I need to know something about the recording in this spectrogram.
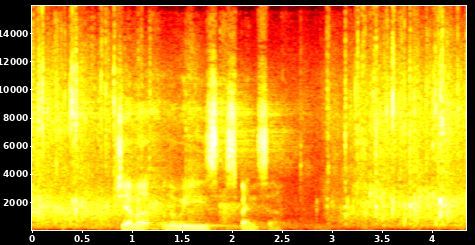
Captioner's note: applause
